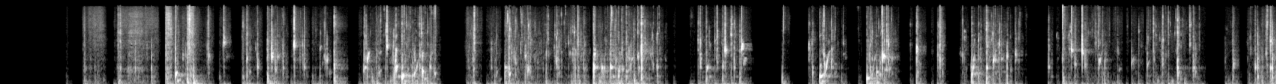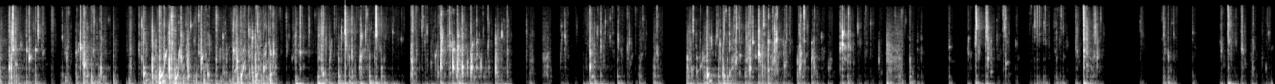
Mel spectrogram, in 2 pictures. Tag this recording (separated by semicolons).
bubble; sticky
